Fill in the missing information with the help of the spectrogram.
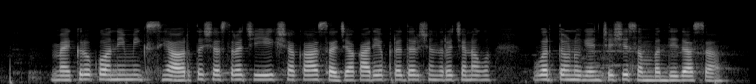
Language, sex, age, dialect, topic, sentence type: Marathi, female, 18-24, Southern Konkan, banking, statement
